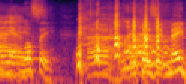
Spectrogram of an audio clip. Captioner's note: laughing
